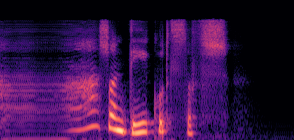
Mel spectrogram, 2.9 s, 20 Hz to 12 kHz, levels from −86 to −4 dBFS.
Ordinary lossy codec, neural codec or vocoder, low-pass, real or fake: MP3, 64 kbps; codec, 16 kHz, about 1 kbps, DyCAST, with the encoder's durations; 7.2 kHz; fake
